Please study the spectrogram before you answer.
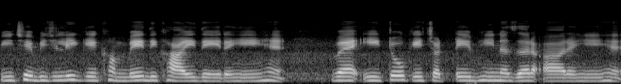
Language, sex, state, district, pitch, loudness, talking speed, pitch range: Hindi, female, Haryana, Charkhi Dadri, 180 Hz, -18 LUFS, 165 wpm, 170-185 Hz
